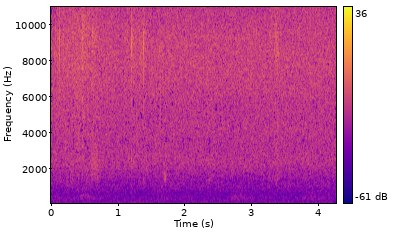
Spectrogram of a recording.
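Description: A steady hiss of background noise, with a few faint crackles of dry conifer needles and litter as a bolete mushroom is worked loose from the forest floor.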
